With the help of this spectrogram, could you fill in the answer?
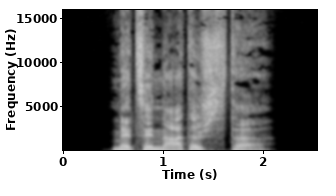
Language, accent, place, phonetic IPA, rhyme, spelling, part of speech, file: German, Germany, Berlin, [mɛt͡seˈnaːtɪʃstɐ], -aːtɪʃstɐ, mäzenatischster, adjective, De-mäzenatischster.ogg
- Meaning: inflection of mäzenatisch: 1. strong/mixed nominative masculine singular superlative degree 2. strong genitive/dative feminine singular superlative degree 3. strong genitive plural superlative degree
